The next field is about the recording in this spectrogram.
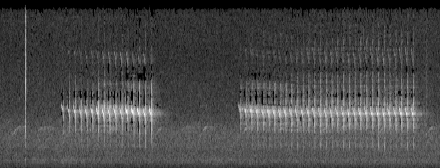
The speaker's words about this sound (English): Yeah, so we're going to try to play some chattery calls from mohua recorded nearby. And there may be a pair in this area. We're going to try to see if we can get them to make some noise for us so we can find them.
